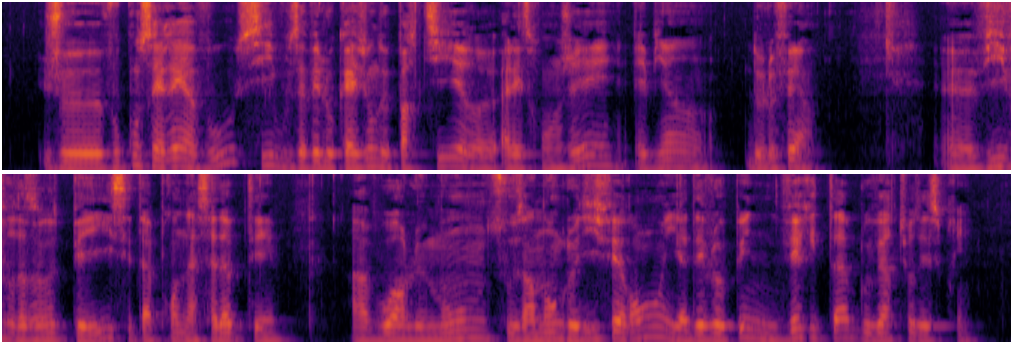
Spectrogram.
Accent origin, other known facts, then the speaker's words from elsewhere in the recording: France; Car en tant que Français, je suis habitué à une célébration des morts plutôt morose, sobre, triste. Là-bas, c'était tout le contraire.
